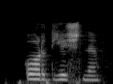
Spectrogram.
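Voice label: "ордйысьны", Komi-Zyrian, female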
